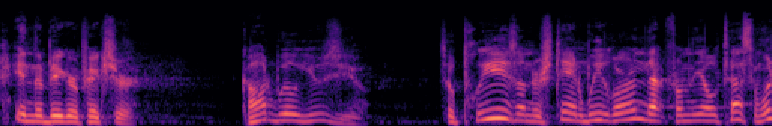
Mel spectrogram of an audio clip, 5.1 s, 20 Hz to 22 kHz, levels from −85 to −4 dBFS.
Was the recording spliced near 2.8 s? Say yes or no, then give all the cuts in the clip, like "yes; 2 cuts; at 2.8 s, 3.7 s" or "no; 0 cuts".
no; 0 cuts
